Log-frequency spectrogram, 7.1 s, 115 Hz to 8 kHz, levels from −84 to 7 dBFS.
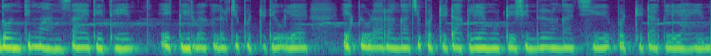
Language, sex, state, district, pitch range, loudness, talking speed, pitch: Marathi, female, Maharashtra, Pune, 220-235 Hz, -17 LUFS, 195 wpm, 225 Hz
